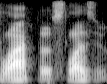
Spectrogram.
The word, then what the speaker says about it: lapis lazuli: differentiate between the two i mean it is lapis lazuli that's how it's pronounced and it's also laughs because that's how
